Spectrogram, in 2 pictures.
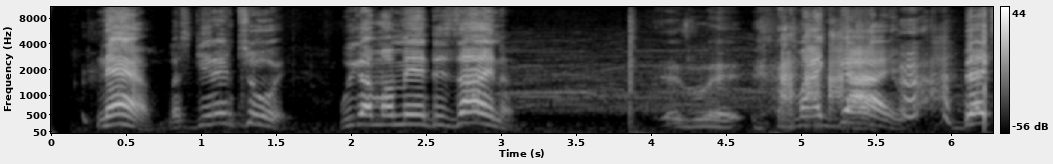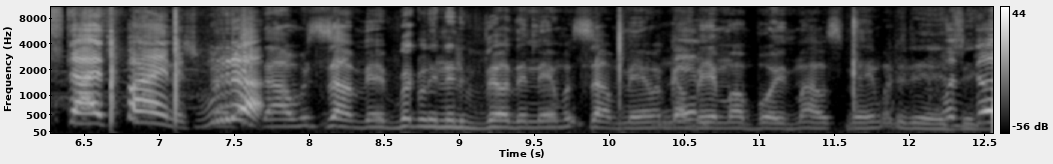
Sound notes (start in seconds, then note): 2.7 cheering; 4.1 laughing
